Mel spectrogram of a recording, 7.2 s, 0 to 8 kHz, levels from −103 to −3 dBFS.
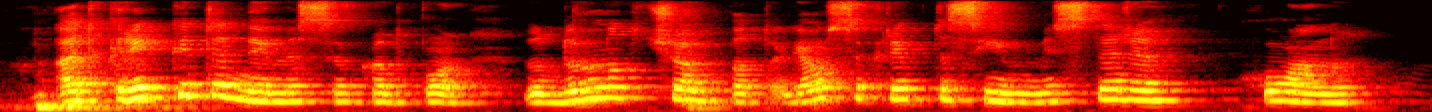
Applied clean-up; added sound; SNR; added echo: none; none; none; reverberation time 0.5 s.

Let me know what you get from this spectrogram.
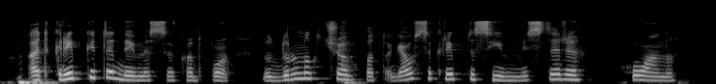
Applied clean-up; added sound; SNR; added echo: none; none; none; none.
